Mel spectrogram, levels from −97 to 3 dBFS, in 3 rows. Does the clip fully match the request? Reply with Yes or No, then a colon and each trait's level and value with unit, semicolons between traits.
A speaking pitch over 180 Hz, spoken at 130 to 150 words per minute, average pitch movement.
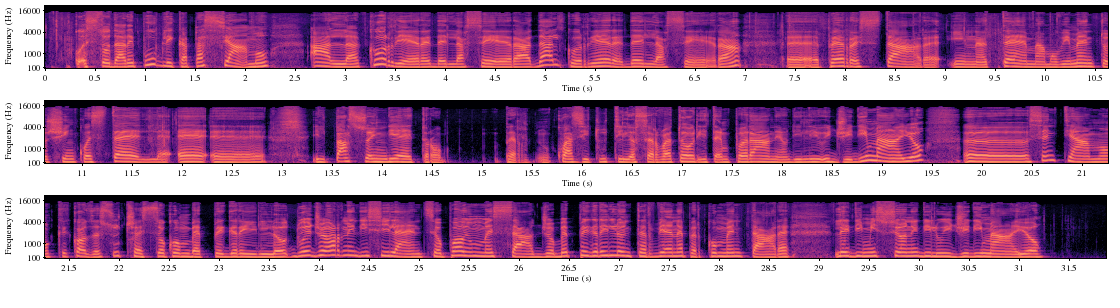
No: high, 190 Hz; slow, 115 wpm; average, 3.8 semitones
